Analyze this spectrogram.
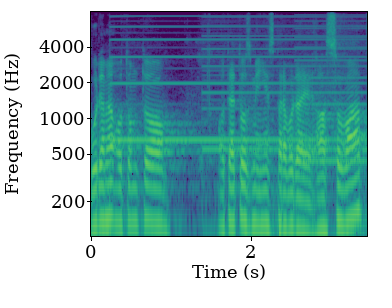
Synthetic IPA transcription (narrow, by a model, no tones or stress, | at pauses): budɛmɛʔot̪omt̪o | ʔot̪ɛːt̪ozmɲɛɲɛspɾavo̞dajɛɦlasovat̪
